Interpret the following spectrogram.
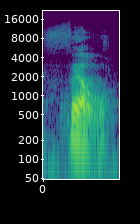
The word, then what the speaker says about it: fill: And a big tip here is make sure you say the L sound distinctly at the end of these words by touching the tip of your tongue to the back of your top front teeth.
